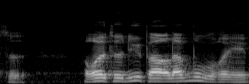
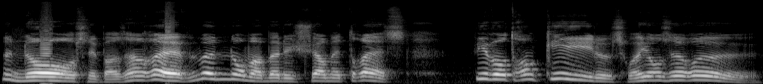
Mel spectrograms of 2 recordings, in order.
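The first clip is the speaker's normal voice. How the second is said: higher, emphatic lover's plea, starting loud; fervent reassurance; 4 semitones higher, 7 dB louder than usual. A narrator's reading. Frédéric reassures his dear mistress, fervent. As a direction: insist ardently, pitch lifted.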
